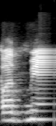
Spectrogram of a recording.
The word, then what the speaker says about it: Padme: And Padme again, Pad Me, two-syllable.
